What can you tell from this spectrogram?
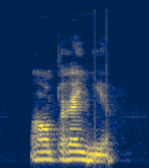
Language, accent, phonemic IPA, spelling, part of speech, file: French, Canada, /ɑ̃.pʁɛɲ/, empreignes, verb, LL-Q150 (fra)-empreignes.wav
- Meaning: second-person singular present subjunctive of empreindre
